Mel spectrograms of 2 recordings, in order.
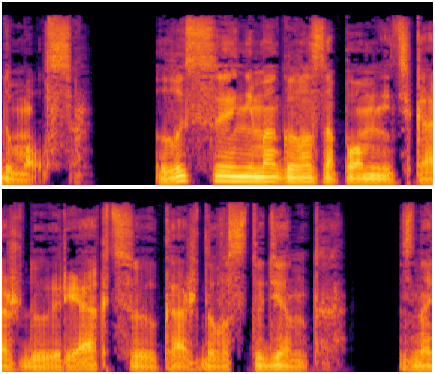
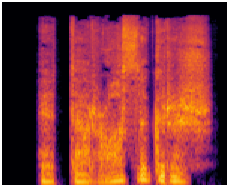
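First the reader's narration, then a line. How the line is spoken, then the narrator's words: Very quiet question. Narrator (Russian): тихо-тихо спросила Мария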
